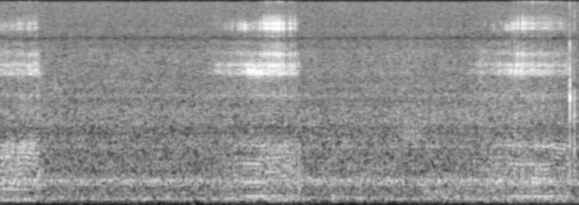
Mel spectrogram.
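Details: Young English bulldog, six months old, snoring while trying to sleep; three rasping, airy snores spaced about two and a half seconds apart against a steady background hum.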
